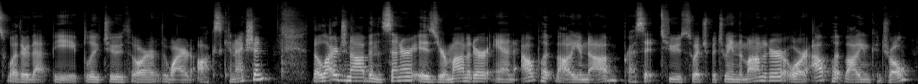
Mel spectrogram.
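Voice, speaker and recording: A man with a sharp, mid-range voice marked by vocal fry hosts a gear review channel. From his home office desk, speaking a couple of inches from a podcast microphone, he methodically walks through a product's features step by step.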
